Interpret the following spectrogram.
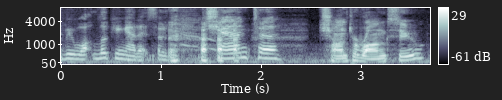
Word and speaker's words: Chantarangsu: i have to be looking at it so chanter chantarongsu chondurongsu yep that's not so hard yeah i know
